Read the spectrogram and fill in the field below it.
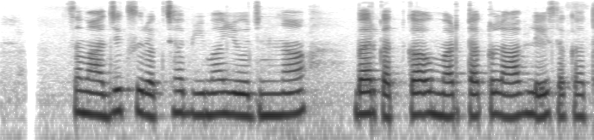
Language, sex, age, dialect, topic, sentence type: Chhattisgarhi, female, 25-30, Central, banking, question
